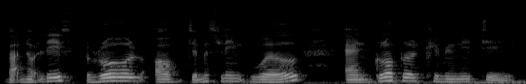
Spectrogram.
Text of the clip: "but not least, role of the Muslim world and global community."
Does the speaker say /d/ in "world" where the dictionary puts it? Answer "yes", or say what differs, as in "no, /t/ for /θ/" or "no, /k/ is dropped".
no, /d/ is dropped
